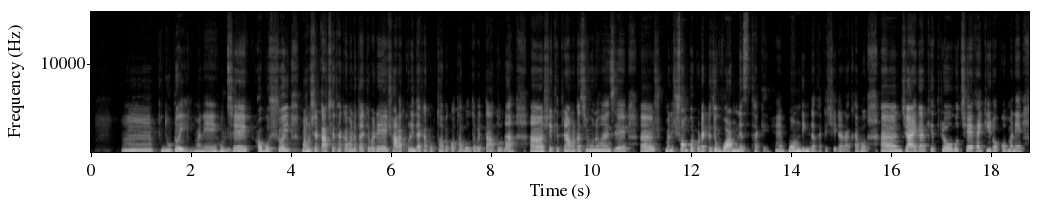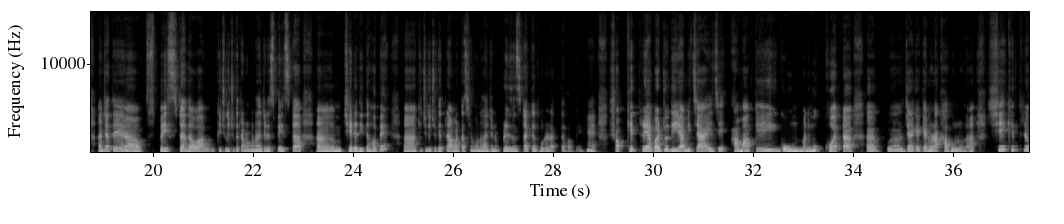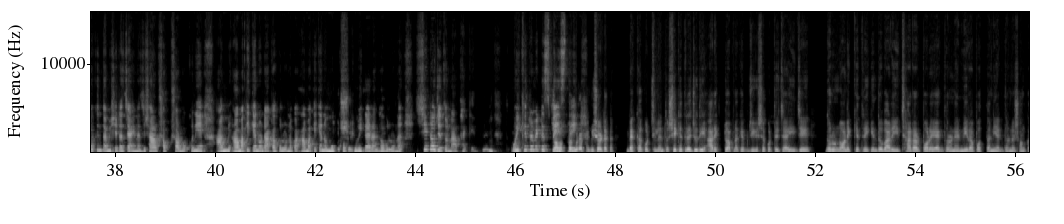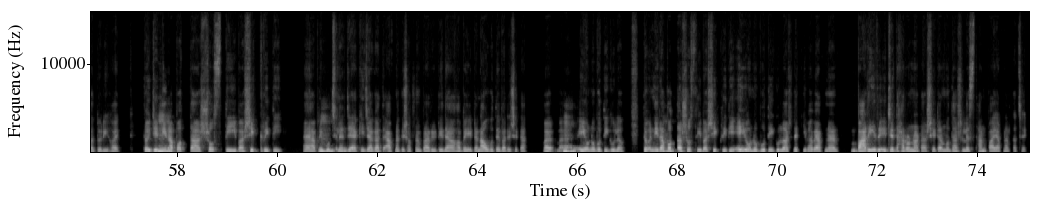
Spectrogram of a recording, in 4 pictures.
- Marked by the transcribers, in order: static
- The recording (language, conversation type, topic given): Bengali, podcast, নতুন দেশে আপনার কাছে ‘বাড়ি’ বলতে ঠিক কী বোঝায়?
